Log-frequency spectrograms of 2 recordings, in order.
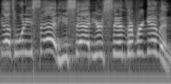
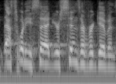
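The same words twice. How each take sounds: First: High, emphatic repeat; emphatic insistence. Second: Said in the usual way. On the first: Acted. Zeb insisting to his doubting friend, emphatic. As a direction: insist on it, pitch held high.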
